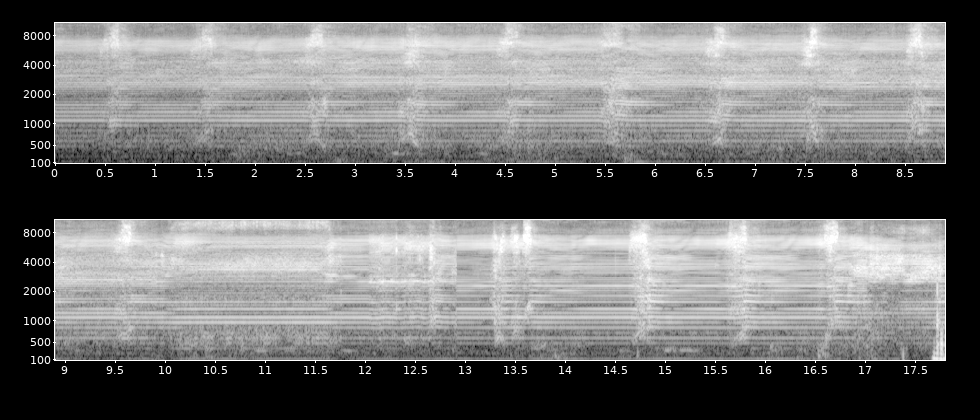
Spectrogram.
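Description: Electric hair clippers buzz steadily at close range while blending hair short with a comb for a taper, the hum rising and dipping in brief pulses as the blade passes through hair.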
